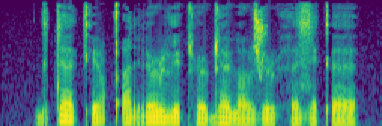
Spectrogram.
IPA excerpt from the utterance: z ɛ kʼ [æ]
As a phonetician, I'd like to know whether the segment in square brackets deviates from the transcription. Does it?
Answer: yes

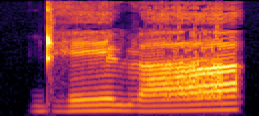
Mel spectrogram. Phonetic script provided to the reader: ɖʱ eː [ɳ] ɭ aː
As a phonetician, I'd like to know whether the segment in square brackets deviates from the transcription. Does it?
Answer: no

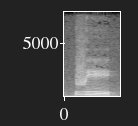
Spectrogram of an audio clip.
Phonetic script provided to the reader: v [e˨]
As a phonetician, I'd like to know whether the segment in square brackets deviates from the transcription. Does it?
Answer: yes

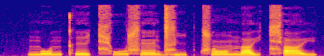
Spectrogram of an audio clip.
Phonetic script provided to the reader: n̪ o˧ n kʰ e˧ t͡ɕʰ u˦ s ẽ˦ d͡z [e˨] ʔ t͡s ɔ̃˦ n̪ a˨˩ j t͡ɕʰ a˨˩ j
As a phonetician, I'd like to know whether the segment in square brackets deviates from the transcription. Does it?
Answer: yes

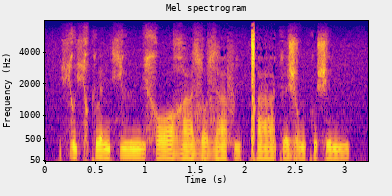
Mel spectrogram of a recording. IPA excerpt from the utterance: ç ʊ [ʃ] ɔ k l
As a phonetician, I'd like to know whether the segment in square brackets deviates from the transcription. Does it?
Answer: yes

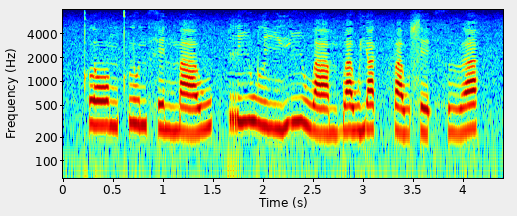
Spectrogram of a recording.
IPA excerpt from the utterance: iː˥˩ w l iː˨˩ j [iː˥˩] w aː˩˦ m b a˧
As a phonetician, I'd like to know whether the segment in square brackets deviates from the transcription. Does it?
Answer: no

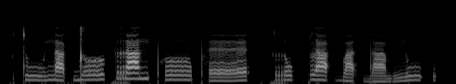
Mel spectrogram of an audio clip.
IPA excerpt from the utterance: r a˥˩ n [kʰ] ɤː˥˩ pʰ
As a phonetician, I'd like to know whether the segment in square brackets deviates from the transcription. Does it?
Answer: yes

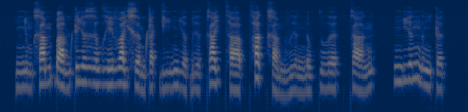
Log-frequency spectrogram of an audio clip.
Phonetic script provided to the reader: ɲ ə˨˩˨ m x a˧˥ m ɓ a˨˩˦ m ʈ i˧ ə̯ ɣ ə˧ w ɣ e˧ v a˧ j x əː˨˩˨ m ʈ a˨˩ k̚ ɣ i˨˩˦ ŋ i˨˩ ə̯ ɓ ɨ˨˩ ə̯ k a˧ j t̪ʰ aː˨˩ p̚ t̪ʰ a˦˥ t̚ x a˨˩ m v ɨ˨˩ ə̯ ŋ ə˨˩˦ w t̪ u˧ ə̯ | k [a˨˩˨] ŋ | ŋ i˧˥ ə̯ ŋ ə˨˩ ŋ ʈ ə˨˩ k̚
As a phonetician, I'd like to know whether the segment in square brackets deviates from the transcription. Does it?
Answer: yes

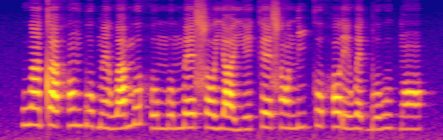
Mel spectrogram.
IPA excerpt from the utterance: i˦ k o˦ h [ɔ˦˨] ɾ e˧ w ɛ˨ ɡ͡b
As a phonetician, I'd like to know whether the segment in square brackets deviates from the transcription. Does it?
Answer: no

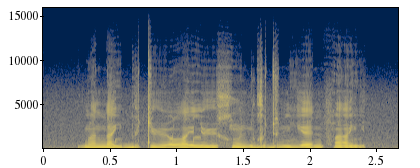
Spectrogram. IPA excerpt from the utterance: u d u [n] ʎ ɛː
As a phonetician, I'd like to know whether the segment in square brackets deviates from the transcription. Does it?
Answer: no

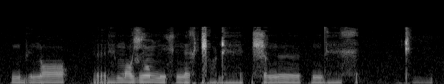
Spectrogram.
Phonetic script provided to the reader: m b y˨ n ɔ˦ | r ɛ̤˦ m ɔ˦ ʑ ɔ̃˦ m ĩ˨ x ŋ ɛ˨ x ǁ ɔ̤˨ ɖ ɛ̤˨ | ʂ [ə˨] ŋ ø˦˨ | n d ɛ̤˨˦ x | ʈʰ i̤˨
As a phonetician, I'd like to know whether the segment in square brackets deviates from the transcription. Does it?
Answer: no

